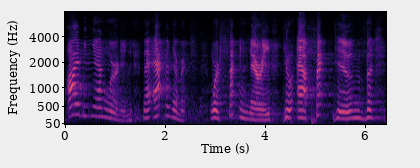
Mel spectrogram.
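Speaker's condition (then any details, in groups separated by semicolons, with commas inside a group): Severe cleft palate with lisp; congenital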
